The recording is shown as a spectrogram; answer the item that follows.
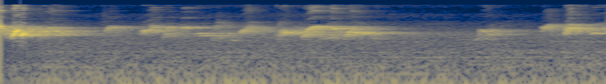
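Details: Red-whiskered bulbul in captivity singing to teach young birds: a sharp opening note, then a string of smooth, slightly descending warbled phrases.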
